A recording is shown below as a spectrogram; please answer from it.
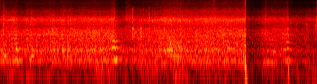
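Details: Colony of honeybees relocated from a barrel to a new hive at Miss Bee Haven, queen newly caught for safekeeping; continuous thick buzzing of a crowd of bees, broken by a sharp knock near the end.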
